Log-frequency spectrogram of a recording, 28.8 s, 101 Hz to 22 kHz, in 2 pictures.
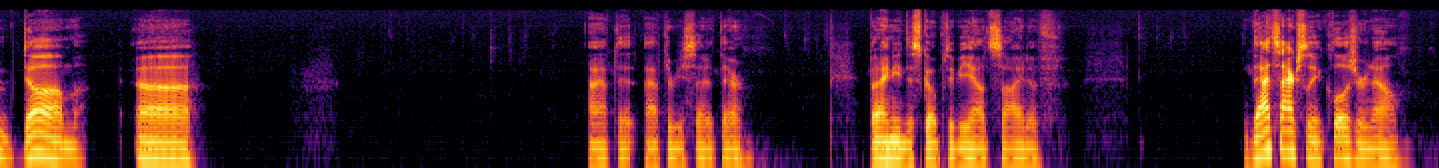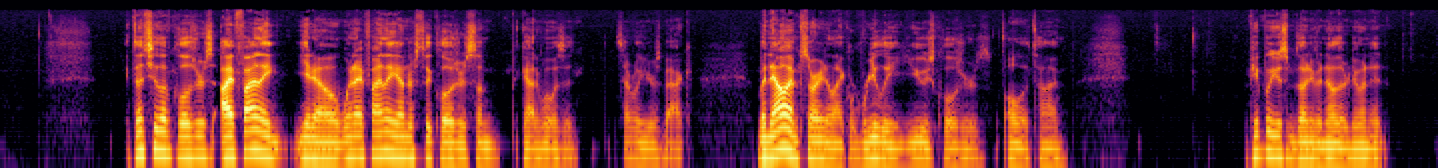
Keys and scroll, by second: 1.8-12.3 typing, 9.9 ctrl+[, 13.4 typing, 16.2-17.4 typing, 24.1 alt+Tab, 26.0 ctrl+r, 26.8-28.7 typing.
